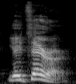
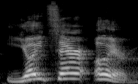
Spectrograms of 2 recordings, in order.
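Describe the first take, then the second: First: The two words are said fast as one word. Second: The two words are said with a clear break. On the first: It sounds like a word that means nothing. The speaker calls it wrong. "if you say it fast, It sounds like one word" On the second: It means the one who formed light. The speaker calls it right. "it's two words"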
